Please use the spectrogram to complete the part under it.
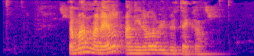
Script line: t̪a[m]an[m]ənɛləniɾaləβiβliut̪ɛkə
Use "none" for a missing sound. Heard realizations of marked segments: m, m

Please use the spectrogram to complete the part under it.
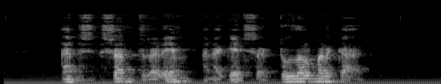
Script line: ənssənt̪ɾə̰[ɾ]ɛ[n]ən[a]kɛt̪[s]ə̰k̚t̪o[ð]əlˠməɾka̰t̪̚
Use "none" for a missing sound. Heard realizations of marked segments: ɾ, m, ə, s, ð

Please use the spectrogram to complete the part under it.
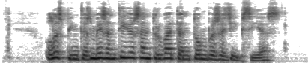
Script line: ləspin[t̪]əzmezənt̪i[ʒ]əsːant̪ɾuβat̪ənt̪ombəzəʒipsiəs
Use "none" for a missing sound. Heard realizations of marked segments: t̪, ɣ

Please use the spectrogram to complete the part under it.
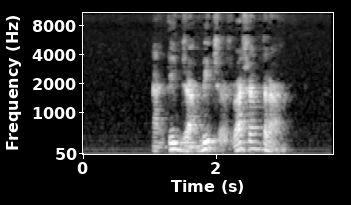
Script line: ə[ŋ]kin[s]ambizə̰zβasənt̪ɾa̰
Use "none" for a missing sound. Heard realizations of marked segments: ŋ, z

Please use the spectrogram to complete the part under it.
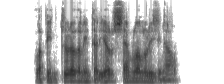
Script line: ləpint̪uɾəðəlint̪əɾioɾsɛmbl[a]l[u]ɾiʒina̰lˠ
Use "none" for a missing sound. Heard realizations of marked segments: ə, u

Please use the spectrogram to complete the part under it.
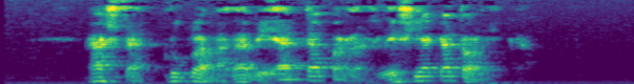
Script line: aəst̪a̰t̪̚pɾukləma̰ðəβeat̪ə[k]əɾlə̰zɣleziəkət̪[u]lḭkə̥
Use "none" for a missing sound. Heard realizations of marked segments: p, ɔ

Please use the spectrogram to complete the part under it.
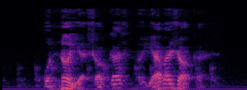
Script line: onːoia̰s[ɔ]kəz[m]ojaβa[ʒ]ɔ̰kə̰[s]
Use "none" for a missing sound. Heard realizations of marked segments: ɔ, n, ʒ, s

